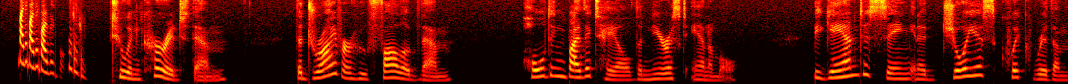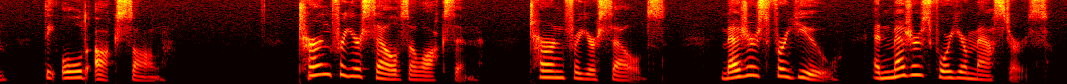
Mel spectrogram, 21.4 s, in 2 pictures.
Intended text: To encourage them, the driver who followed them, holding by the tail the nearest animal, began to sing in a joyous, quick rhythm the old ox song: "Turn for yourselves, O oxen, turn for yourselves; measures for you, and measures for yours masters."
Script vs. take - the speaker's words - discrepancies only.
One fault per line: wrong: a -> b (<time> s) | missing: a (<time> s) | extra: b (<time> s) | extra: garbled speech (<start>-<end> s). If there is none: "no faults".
wrong: yours -> your (20.2 s)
